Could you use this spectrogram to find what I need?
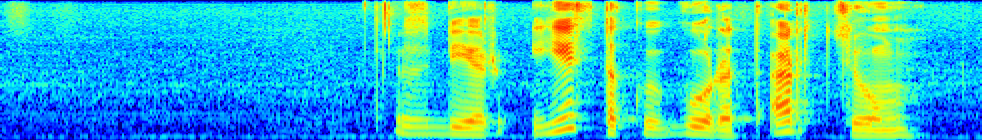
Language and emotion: Russian, neutral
